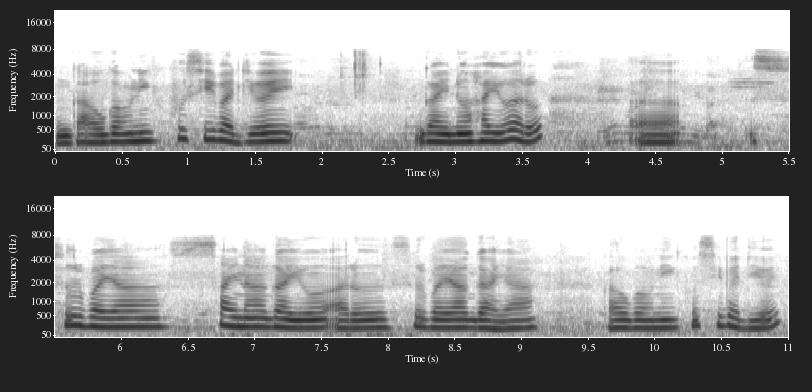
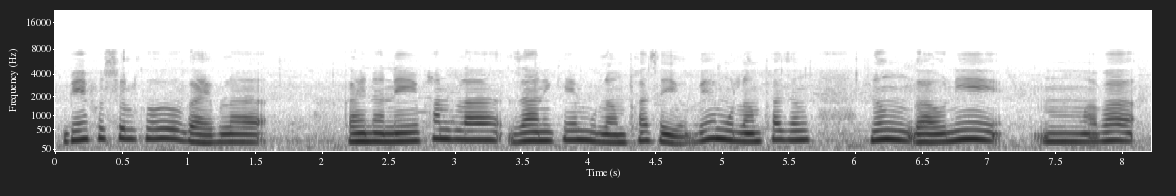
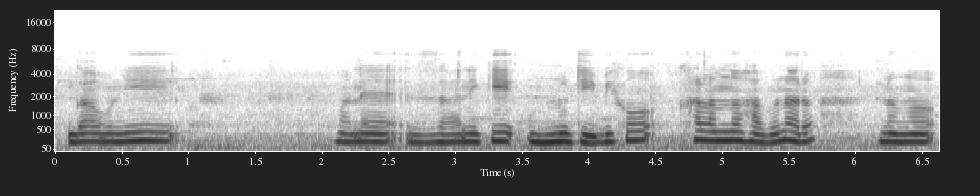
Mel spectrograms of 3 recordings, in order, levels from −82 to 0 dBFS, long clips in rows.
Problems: none marked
